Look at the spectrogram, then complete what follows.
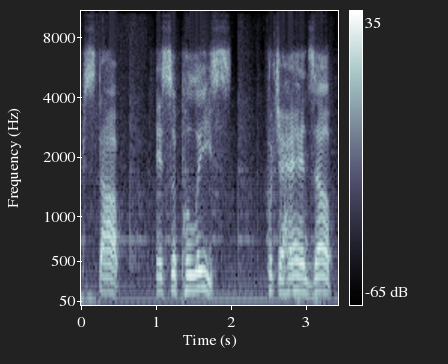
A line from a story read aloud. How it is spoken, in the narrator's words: Paul's just gonna like shout as loud as he can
